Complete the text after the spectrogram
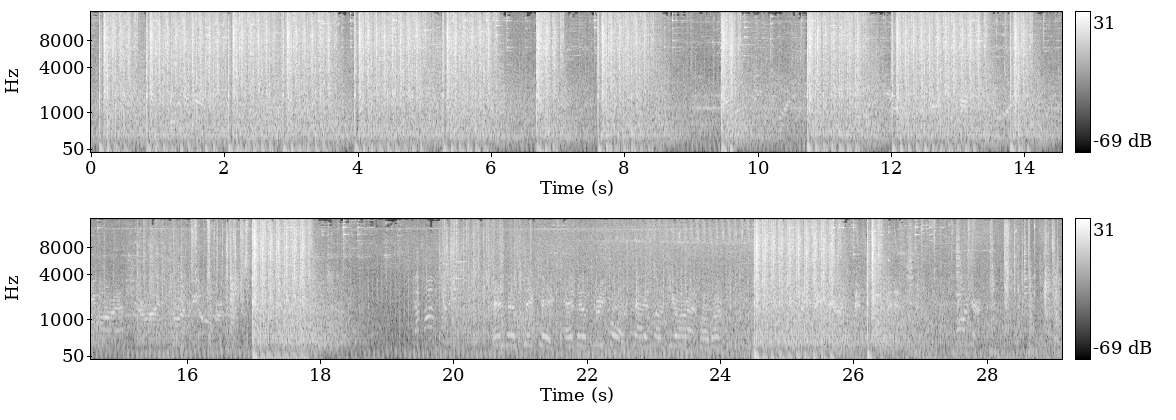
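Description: A heavy machine gun fires in rapid bursts.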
